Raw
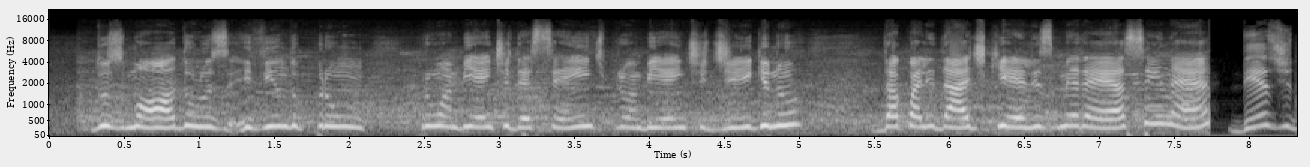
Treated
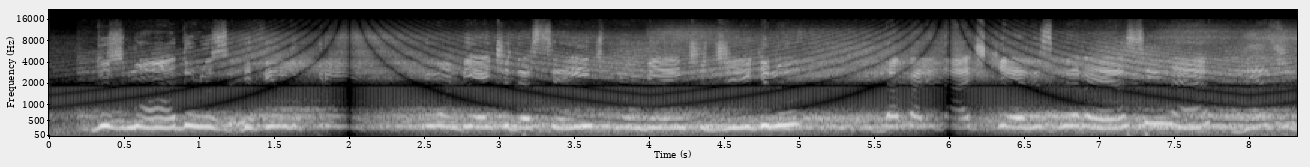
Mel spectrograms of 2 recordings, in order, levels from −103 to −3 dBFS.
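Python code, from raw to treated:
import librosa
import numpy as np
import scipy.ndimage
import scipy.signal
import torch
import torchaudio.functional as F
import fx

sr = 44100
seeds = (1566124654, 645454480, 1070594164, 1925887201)

y = scipy.signal.sosfilt(scipy.signal.ellip(3, 1.0, 40, [630.0, 2900.0], 'bandstop', fs=sr, output='sos'), x)
y = fx.echo_diffused(y, sr, ms=1009, feedback_pct=57, wet_db=-7.5)
y = fx.dmg_buzz(y, sr, base_hz=60.0, harmonics=29, level_db=-55.0, tilt_db=-6, odd_only=False)
y = fx.flanger_cancel(y, sr, hz=0.25, depth_ms=2.2)
y = y * librosa.db_to_amplitude(2.5)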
